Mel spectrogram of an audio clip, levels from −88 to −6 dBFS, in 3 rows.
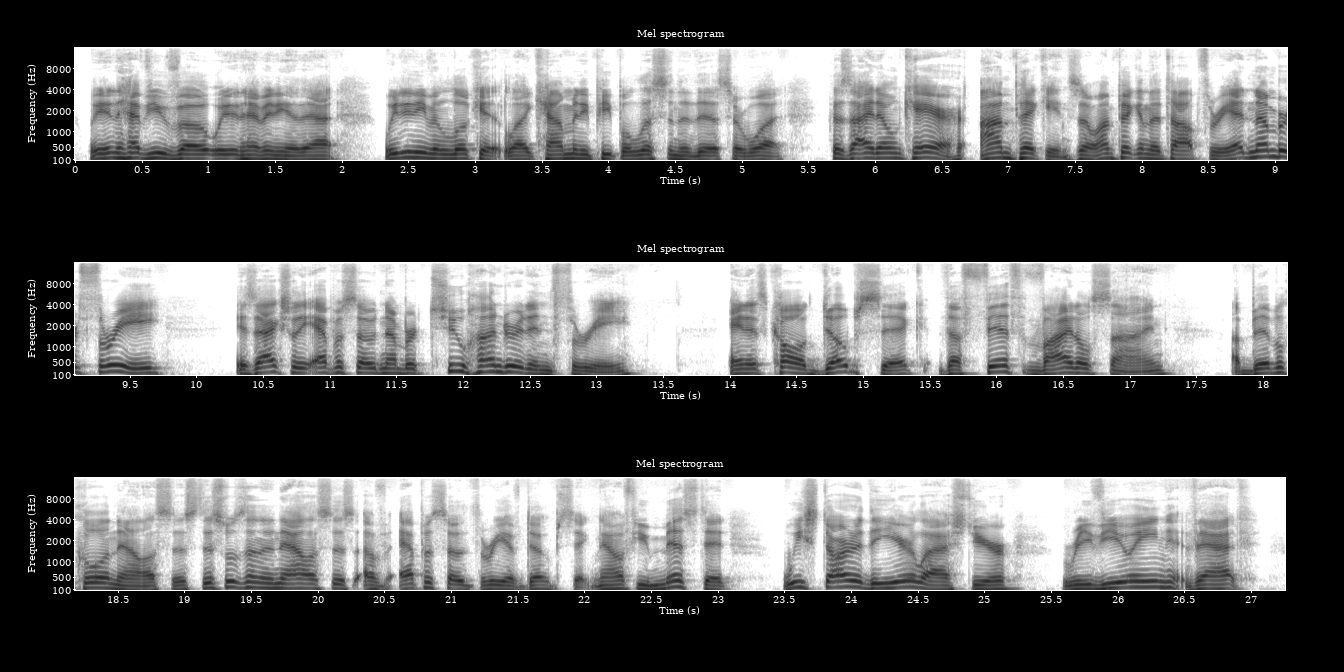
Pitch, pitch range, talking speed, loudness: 140 Hz, 120-160 Hz, 175 wpm, -24 LUFS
